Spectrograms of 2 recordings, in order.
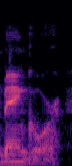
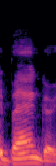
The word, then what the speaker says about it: Bangor: my aunt lived in Bangor, so nice. it's And been a you said it right. You said it right. You didn't say Bangor. You said Bangor.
